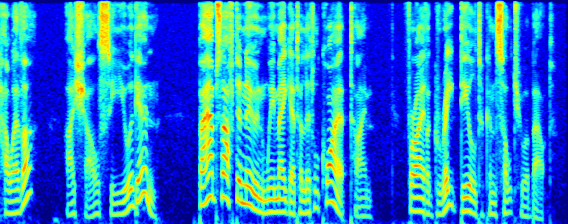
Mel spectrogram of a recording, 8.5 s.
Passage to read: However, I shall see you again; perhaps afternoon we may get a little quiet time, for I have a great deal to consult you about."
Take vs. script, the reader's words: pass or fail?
pass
